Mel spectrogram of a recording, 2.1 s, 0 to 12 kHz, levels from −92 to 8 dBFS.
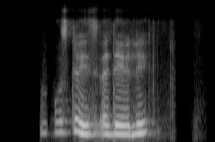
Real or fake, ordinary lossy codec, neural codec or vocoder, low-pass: fake; Opus, 16 kbps; codec, 16 kHz, 0.8 kbps, ZipCodec; 7.2 kHz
